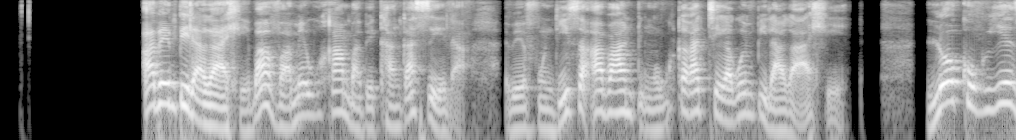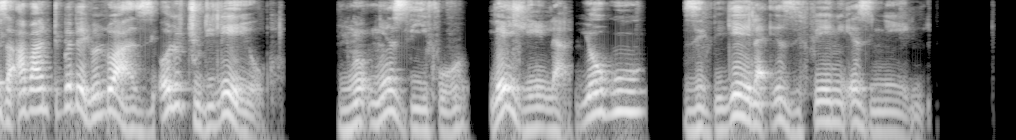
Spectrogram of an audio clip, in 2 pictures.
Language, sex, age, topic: North Ndebele, male, 18-24, health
